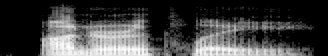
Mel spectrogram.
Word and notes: unearthly: American English

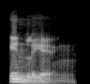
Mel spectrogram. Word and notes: inlying: British English

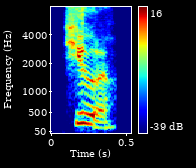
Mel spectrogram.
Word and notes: hewer: Indian

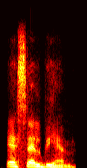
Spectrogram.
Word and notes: SLBM: Indian

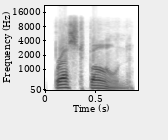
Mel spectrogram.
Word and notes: breastbone: American English

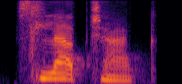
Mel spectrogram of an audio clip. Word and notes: slapjack: Indian

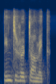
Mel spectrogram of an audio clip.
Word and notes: interatomic: Indian

